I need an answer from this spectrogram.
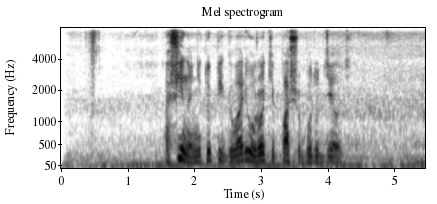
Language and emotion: Russian, neutral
